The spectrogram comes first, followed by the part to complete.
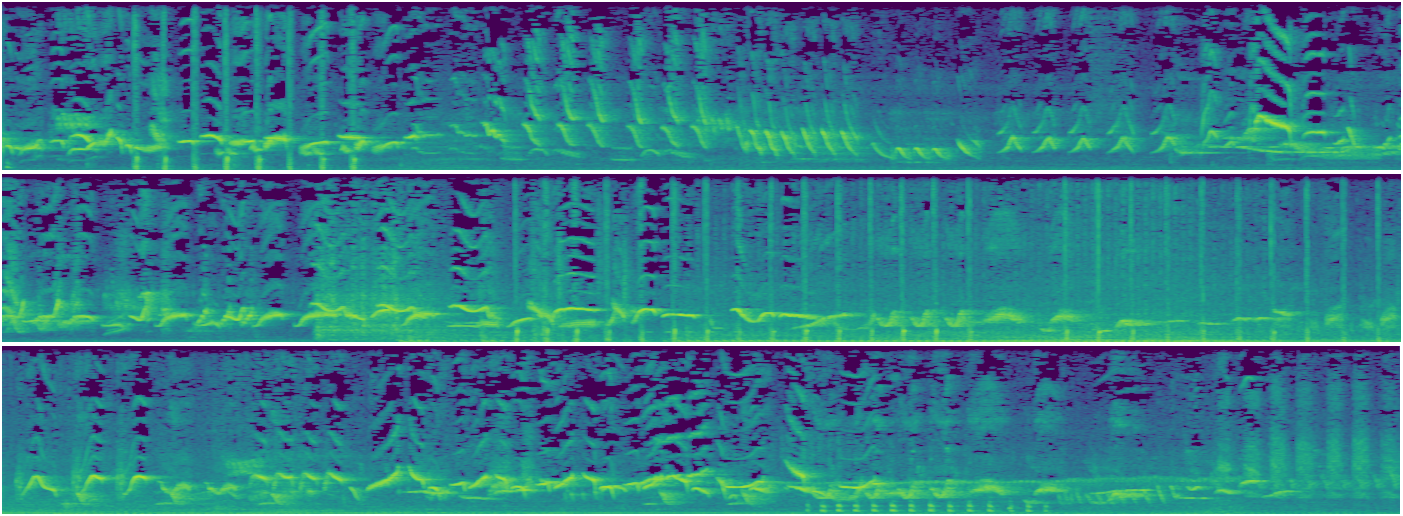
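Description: Caged Chinese hwamei singing a long, varied song of whistled, sliding phrases mixed with fast runs of repeated notes, with only brief pauses.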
